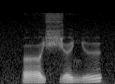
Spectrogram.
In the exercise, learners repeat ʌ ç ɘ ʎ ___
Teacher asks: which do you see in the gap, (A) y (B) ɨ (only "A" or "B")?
B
